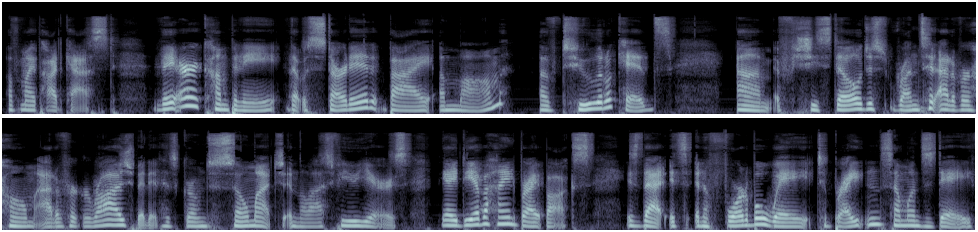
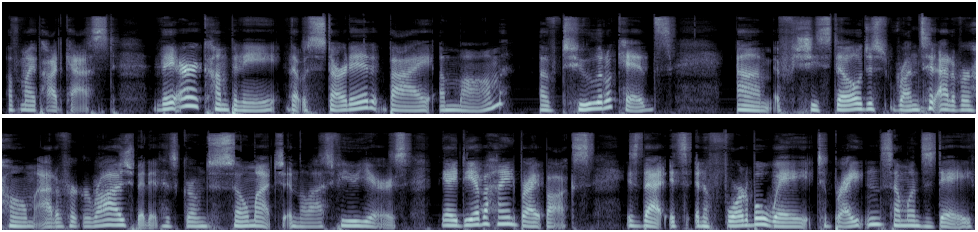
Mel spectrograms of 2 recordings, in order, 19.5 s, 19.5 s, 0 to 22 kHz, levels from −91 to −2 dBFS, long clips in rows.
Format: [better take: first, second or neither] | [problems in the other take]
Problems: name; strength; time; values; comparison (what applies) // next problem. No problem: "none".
neither | garbled, watery; slightly; nothing above 12.5 kHz; the same in both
